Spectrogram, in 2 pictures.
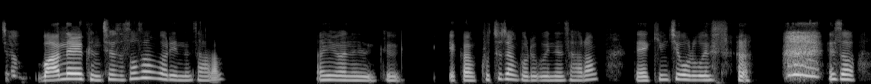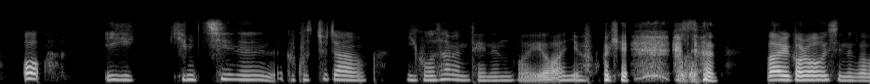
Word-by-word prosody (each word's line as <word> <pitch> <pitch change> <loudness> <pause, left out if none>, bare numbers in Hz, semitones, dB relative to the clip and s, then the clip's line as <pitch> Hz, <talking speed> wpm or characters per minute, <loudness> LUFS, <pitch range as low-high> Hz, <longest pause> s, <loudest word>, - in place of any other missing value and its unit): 좀 205 - -10
마늘 245 +6 +7
근처에서 215 0 -2
서성거리는 250 -6 0
사람 195 +2 -4 0.9
아니면은 195 -3 0
그 185 - -4 0.5
약간 190 -1 +1
고추장 230 +3 -1
고르고 190 -2 -2
있는 190 0 -1
사람 200 +3 -2 0.4
네 180 0 +2
김치 220 +6 -3
고르고 205 -3 +3
있는 205 - -1
사람 - - -1 0.8
그래서 235 -3 +3 0.4
"어 260 -1 +6 0.7
이 205 -1 -5 0.3
김치는 220 -2 -4
그 205 - -13
고추장 205 -3 -3 0.4
이거 200 -1 -4
사면 215 -2 -4
되는 185 0 -7
거예요?" 105 - -3
아니면 195 0 -2 0.2
이렇게 220 - +3 0.5
일단 180 - +2 0.5
말을 205 +1 +7
걸어 200 0 +6
보시는 200 -3 -2
건 170 -1 -3
205 Hz, 270 characters per minute, -22 LUFS, 190-220 Hz, 0.9 s, 마늘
